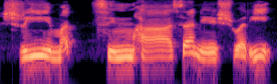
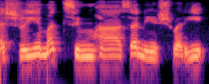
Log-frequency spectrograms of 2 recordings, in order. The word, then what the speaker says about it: ஸ்ரீமத் சிம்ஹாசனேஸ்வரி: இந்த நாமத்தை எப்படி உச்சரிக்கணும் அப்படின்னா ஸ்ரீமத் சிம்ஹாசனேஸ்வரி அப்படின்னு சொல்லணும். இங்க வரதெல்லாம் வெறும் சதான் ச இல்ல. அதனால ச அப்படிங்கற அக்சரத்தை மட்டும் சொன்னா போதும். ஈஸ்வரி அப்படிங்கிற இடத்துல மட்டும் இஷ் அப்படிங்கிற எழுத்தை சொல்றா போல இருக்கும்.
